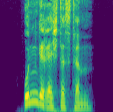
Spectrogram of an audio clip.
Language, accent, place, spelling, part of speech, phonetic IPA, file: German, Germany, Berlin, ungerechtestem, adjective, [ˈʊnɡəˌʁɛçtəstəm], De-ungerechtestem.ogg
- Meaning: strong dative masculine/neuter singular superlative degree of ungerecht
